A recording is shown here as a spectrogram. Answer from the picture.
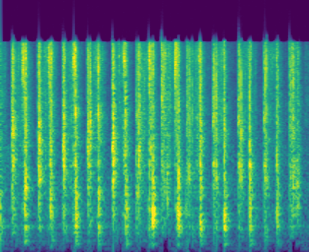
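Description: Oracle card deck being shuffled by hand: the cards slap together in a fast, even run of crisp clicks, about seven a second, which stops at the end.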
